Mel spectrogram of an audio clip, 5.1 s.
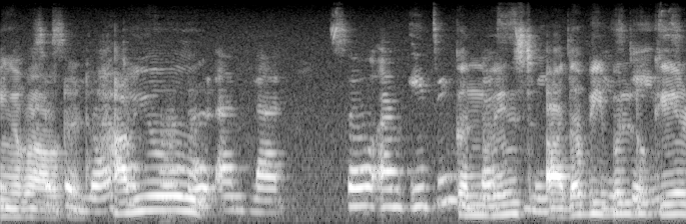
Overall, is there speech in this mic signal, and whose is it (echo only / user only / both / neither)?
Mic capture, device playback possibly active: echo only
